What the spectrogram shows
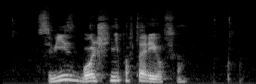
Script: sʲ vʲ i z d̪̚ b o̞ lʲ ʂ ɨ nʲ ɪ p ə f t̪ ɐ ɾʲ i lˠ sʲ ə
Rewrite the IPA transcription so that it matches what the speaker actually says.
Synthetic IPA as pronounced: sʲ vʲ i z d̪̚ b o̞ lʲ ʂ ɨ nʲ ɪ p ə f t̪ ɐ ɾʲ i lˠ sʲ ə

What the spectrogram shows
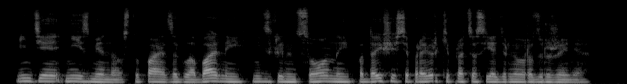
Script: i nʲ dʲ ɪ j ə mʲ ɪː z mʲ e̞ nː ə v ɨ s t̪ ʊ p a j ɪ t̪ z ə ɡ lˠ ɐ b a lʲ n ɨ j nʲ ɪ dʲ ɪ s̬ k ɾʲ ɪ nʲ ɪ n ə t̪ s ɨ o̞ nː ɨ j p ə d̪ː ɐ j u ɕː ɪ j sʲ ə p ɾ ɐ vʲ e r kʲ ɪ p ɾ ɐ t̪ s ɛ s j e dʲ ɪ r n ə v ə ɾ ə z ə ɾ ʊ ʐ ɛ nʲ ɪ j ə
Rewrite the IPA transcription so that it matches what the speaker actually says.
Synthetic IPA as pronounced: i nʲ dʲ ɪ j ə nʲ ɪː z mʲ e̞ nː ə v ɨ s t̪ ʊ p a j ɪ t̪ z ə ɡ lˠ ɐ b a lʲ n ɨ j nʲ ɪ dʲ ɪ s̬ k ɾʲ ɪ mʲ ɪ n ə t̪ s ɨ o̞ nː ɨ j p ə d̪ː ɐ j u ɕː ɪ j sʲ ə p ɾ ɐ vʲ e r kʲ ɪ p ɾ ɐ t̪ s ɛ s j æ dʲ ɪ r n ə v ə ɾ ə z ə ɾ ʊ ʐ ɛ nʲ ɪ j ə

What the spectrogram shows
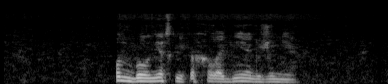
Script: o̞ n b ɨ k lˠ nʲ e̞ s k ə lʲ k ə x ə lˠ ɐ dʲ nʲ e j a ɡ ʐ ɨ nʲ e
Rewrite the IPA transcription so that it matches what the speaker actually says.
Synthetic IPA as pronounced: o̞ n b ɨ lˠ nʲ e̞ s k ə lʲ k ə x ə lˠ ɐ dʲ nʲ e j ə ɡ ʐ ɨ nʲ e

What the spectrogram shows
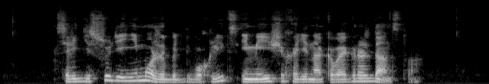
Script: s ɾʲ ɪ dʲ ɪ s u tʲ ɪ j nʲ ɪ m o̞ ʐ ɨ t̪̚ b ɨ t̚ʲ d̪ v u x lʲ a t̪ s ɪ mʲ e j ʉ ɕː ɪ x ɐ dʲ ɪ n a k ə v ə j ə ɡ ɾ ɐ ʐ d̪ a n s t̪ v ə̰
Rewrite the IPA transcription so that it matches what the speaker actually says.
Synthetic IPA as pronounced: s ɾʲ ɪ dʲ i s u dʲ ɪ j nʲ ɪ m o̞ ʐ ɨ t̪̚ b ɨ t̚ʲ d̪ v u x lʲ i t̪ s ɪ mʲ e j ʉ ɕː ɪ x ɐ dʲ ɪ n a k ə v ə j ə ɡ ɾ ɐ ʐ d̪ a n s t̪ v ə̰

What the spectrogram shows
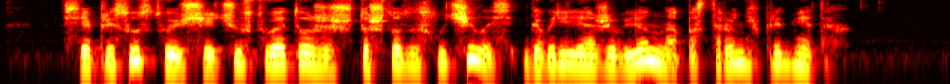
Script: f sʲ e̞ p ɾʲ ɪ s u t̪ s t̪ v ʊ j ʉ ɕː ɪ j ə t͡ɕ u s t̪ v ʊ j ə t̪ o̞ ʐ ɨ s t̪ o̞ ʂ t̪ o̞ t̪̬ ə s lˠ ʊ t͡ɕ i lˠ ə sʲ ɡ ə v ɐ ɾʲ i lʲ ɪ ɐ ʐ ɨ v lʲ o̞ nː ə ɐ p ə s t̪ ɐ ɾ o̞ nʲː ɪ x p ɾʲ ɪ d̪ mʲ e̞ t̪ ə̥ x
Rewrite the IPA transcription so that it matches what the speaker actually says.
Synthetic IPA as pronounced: f sʲ e̞ p ɾʲ ɪ s u t̪ s t̪ v ʊ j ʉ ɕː ɪ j ə t͡ɕ u s t̪ v ʊ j ə t̪ o̞ ʐ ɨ ʂ t̪ o̞ ʂ t̪ o̞ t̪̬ ə s lˠ ʊ t͡ɕ i lˠ ə sʲ ɡ ə v ɐ ɾʲ i lʲ ɪ ɐ ʐ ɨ v lʲ o̞ nː ə ɐ p ə s t̪ ɐ ɾ o̞ nʲː ɪ x p ɾʲ ɪ d̪ mʲ e̞ t̪ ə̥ x

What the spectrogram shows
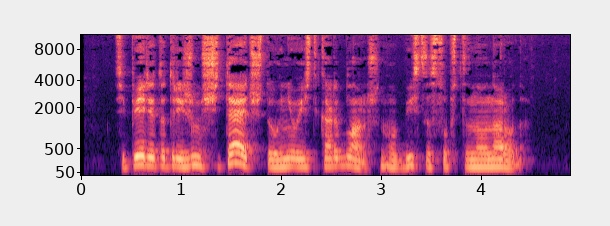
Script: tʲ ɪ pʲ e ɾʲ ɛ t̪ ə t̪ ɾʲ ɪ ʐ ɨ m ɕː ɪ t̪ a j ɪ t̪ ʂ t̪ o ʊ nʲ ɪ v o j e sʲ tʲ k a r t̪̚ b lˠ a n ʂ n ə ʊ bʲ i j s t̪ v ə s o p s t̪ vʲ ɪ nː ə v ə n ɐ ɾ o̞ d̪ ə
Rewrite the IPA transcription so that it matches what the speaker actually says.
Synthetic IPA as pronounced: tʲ ɪ pʲ e ɾʲ ɛ t̪ ə t̪ ɾʲ ɪ ʐ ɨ m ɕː ɪ t̪ a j ɪ t̪ ʂ t̪ o ʊ nʲ ɪ v o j e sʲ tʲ k a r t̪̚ b lˠ a n ʂ n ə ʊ bʲ i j s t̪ v ə s o p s t̪ vʲ ɪ nː ə v ə n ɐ ɾ o̞ d̪ ə

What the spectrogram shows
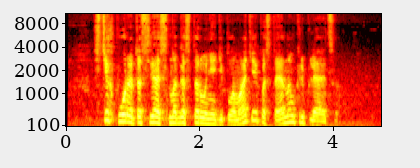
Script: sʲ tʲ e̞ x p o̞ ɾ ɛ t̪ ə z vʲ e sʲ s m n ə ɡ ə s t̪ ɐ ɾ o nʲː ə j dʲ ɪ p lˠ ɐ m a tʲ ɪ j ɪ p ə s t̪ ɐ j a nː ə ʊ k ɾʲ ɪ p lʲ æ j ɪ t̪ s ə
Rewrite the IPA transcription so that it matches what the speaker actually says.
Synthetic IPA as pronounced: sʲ tʲ e̞ x p o̞ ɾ ɛ t̪ ə s vʲ æ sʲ s m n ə ɡ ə s t̪ ɐ ɾ o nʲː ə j dʲ ɪ p lˠ ɐ m a tʲ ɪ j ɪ p ə s t̪ ɐ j a nː ə ʊ k ɾʲ ɪ p lʲ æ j ɪ t̪ s ə

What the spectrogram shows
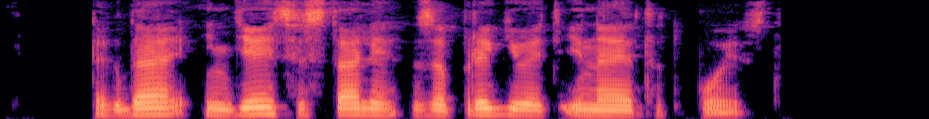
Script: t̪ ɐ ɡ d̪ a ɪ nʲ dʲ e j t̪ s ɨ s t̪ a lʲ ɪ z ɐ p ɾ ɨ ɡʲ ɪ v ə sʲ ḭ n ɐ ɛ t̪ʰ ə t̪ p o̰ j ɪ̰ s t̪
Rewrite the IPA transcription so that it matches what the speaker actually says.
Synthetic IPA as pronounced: t̪ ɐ ɡ d̪ a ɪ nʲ dʲ e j t̪ s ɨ s t̪ a lʲ ɪ z ɐ p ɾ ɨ ɡʲ ɪ v ə tʲ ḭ n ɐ ɛ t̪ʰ ə t̪ p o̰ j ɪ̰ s t̪

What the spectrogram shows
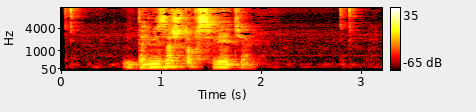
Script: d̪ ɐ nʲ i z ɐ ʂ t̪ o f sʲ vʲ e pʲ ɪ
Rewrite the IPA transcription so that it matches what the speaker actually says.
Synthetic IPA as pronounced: d̪ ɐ nʲ ɪ z ɐ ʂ t̪ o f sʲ vʲ e tʲ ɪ

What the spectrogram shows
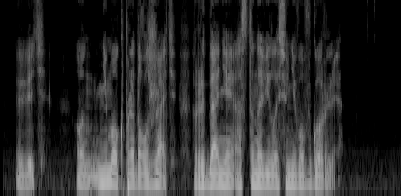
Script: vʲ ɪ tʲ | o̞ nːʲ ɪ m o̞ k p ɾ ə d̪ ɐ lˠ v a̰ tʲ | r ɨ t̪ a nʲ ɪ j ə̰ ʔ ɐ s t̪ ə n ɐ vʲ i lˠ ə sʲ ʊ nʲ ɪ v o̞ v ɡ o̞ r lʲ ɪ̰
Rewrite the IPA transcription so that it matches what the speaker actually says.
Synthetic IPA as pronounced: vʲ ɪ tʲ | o̞ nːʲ ɪ m o̞ k p ɾ ə d̪ ɐ lˠ ʐ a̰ tʲ | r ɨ d̪ a nʲ ɪ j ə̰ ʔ ɐ s t̪ ə n ɐ vʲ i lˠ ə sʲ ʊ nʲ ɪ v o̞ v ɡ o̞ r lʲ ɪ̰

